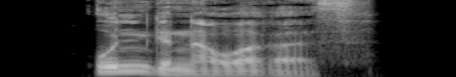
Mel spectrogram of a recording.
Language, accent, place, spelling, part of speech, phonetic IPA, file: German, Germany, Berlin, ungenaueres, adjective, [ˈʊnɡəˌnaʊ̯əʁəs], De-ungenaueres.ogg
- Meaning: strong/mixed nominative/accusative neuter singular comparative degree of ungenau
